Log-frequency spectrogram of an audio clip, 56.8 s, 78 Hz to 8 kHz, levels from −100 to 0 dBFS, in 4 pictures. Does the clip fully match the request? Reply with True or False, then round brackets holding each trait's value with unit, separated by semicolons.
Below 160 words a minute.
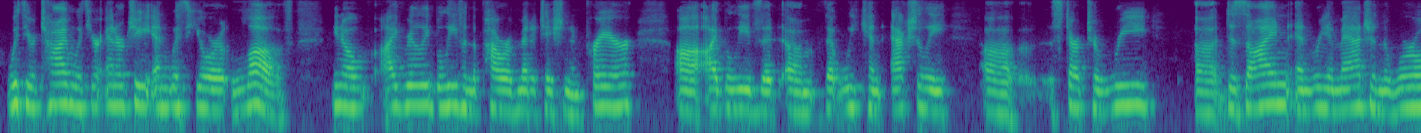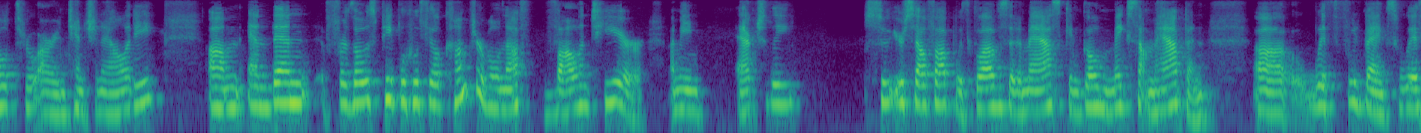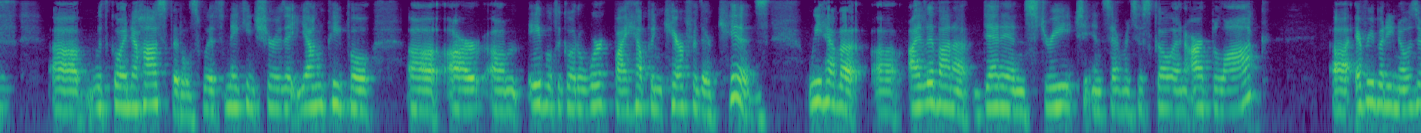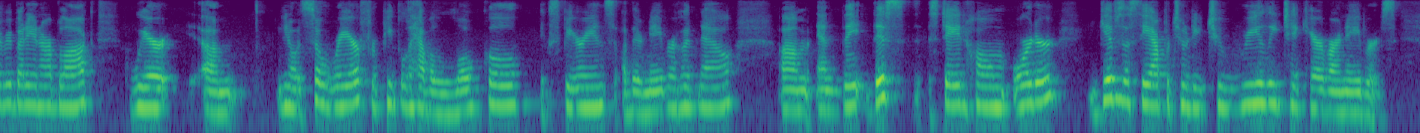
False (170 wpm)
